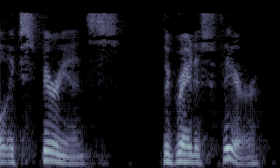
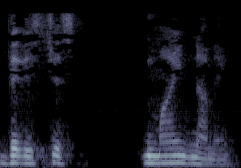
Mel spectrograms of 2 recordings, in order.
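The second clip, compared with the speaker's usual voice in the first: ordinary talk, nothing marked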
